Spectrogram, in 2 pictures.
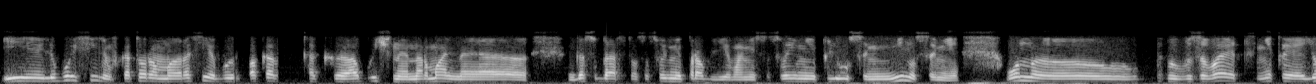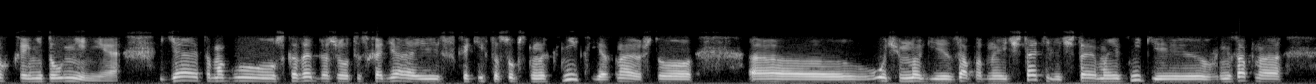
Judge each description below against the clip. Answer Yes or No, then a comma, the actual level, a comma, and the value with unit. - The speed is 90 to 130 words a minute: Yes, slow, 110 wpm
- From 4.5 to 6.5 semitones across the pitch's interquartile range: No, average, 3.1 semitones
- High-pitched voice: No, medium, 140 Hz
